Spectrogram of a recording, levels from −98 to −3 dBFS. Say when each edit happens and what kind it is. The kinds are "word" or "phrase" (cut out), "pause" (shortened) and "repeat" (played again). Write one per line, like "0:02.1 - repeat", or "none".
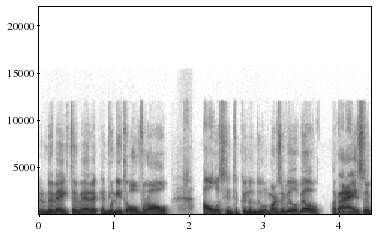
0:00.9 - word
